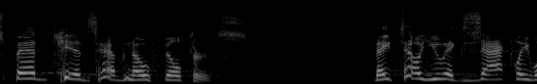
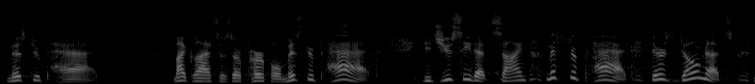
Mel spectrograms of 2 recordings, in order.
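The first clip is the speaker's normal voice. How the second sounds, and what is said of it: Really low-pitched imitated child's voice. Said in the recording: “she just calls me ... in this really low voice.”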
